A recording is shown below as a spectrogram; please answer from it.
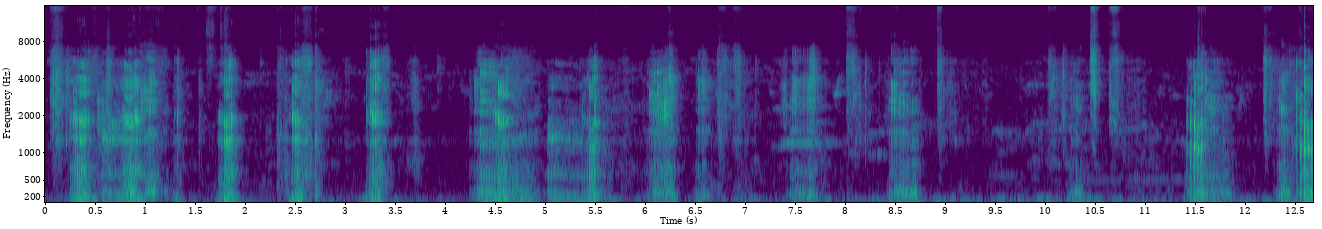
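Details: Pigs living in a cage produce a busy stream of short rough grunts and squeals, some overlapping, with irregular spacing and a few louder snorts rising above the chorus.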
